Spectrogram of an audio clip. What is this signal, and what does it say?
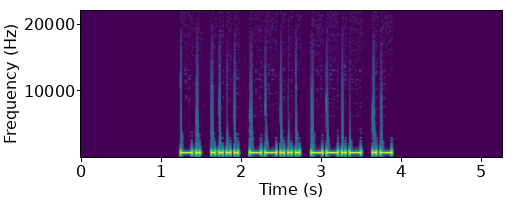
Morse code, heard as a keyed tone, about 25 wpm, 700 Hz. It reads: NH7QA
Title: USA Call Signs - 5 Characters - Repeated 2x - 25wpm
